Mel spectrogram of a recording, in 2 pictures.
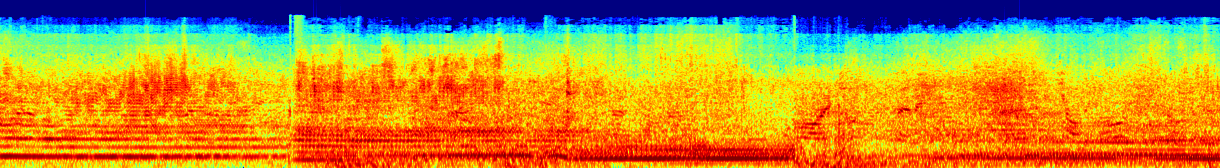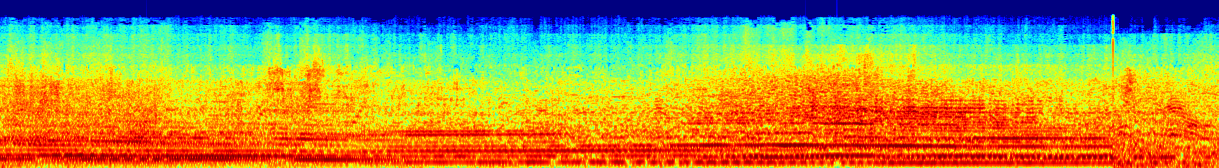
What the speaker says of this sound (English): these pre-World War II cars don't seem to be going as fast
